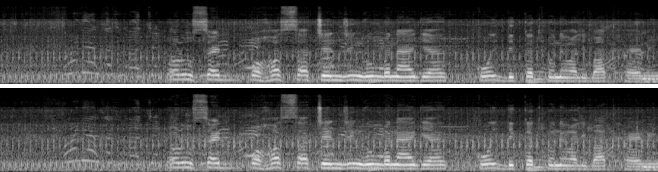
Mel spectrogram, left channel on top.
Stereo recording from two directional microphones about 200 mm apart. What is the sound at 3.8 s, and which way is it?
Speech, 10° left (ahead or behind).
